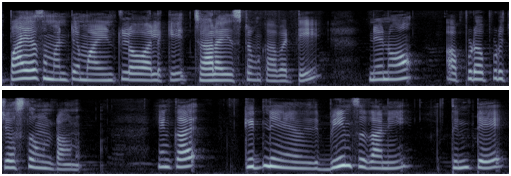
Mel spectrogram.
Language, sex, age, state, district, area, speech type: Telugu, female, 18-30, Andhra Pradesh, Sri Balaji, rural, spontaneous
